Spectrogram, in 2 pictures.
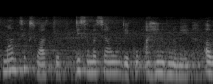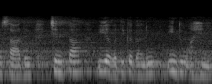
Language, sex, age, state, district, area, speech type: Sindhi, female, 45-60, Rajasthan, Ajmer, urban, spontaneous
